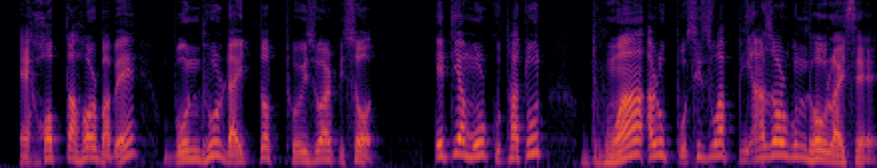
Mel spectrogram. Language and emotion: Assamese, disgusted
